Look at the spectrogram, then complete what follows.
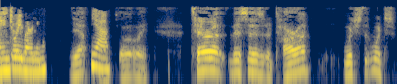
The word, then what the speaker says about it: Tara: like it's tara and that's how it's pronounced in ireland and then did they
